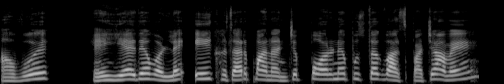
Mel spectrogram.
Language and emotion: Goan Konkani, disgusted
